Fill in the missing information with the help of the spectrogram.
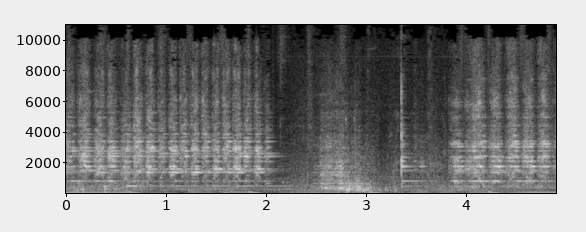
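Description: Hand file scraping in rapid short strokes along the edge of a bearing seat in a cast-metal anchor winch housing, chamfering off nicks, with a ringing note under the strokes. The filing stops about two seconds in and starts again about a second and a half later.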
